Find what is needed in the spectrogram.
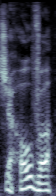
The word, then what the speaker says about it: Yahweh: A few weeks ago, you told me that the Bible does that to indicate the original Hebrew actual name of God, sometimes pronounced Jehovah, although probably the Jews would have called him Yahweh.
